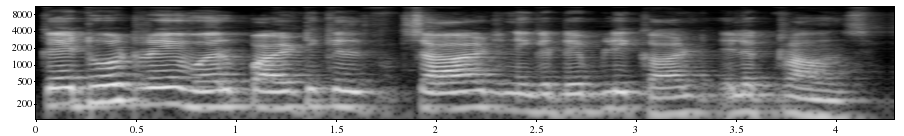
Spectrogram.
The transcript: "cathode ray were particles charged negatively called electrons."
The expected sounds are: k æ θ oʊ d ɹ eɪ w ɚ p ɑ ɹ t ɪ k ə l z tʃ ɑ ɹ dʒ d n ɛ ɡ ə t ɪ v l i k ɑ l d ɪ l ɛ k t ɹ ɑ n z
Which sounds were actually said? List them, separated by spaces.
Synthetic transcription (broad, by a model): k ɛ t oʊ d ɹ eɪ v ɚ p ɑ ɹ t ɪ k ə l tʃ ɑ ɹ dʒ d n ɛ ɡ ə t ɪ b l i k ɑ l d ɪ l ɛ k t ɹ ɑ n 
